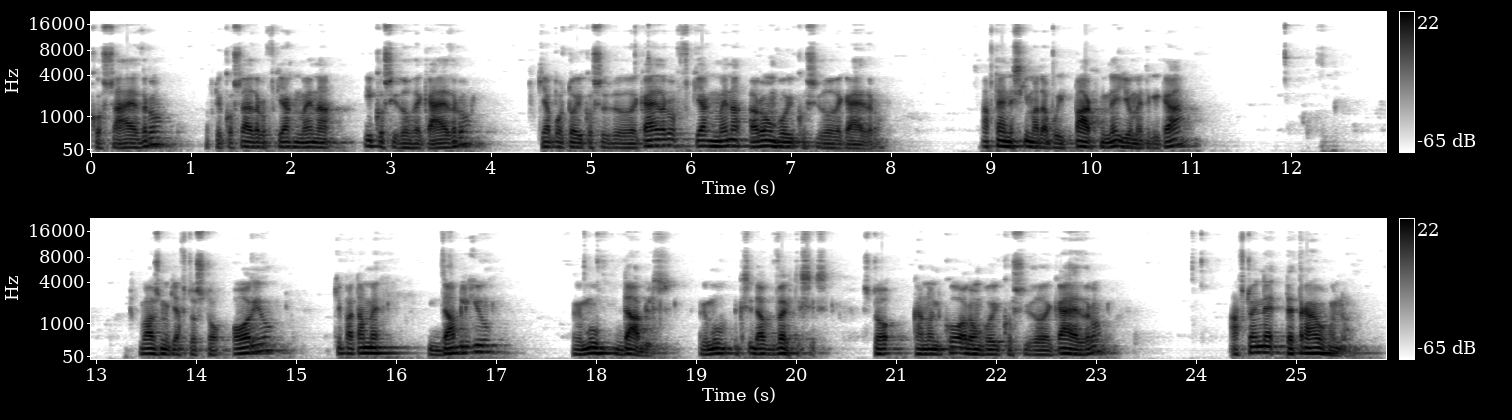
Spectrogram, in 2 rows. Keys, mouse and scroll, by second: 12.3 middle click, 15.4-16.6 middle drag, 16.6 w, 20.4-21.6 middle drag.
